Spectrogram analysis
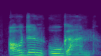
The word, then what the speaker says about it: Orden Ogan: Orden Ogan. Ardenhagen. Yeah, whatever. Whatever. It's easy to find. You don't have to spell it to Sure.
